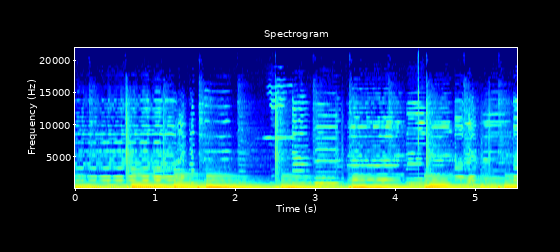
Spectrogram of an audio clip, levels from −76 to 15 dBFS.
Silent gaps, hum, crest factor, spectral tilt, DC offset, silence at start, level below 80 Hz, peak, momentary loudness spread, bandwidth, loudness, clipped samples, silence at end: none; none; 16 dB; -5 dB/octave; under 0.1%; 0 s; -26 dBFS; -4 dBFS; 4 LU; over 20 kHz; -19 LUFS; under 0.1%; 0 s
